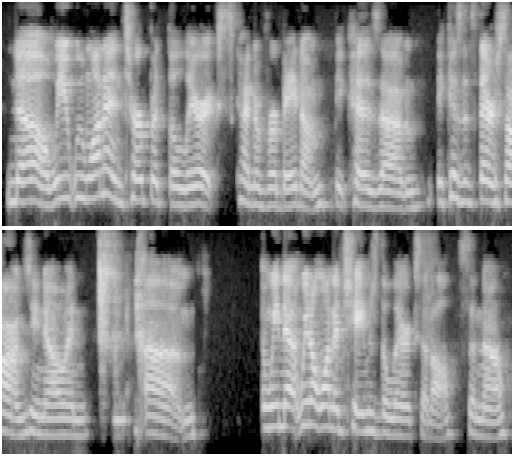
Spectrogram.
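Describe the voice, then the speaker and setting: A woman's voice: mid-range voice, normal speed, fairly bright tone. Woman singer chatting with many "you know"s. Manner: hesitant, many fillers and restarts. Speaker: singer in a cover band, guest. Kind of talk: casual interview chat.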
